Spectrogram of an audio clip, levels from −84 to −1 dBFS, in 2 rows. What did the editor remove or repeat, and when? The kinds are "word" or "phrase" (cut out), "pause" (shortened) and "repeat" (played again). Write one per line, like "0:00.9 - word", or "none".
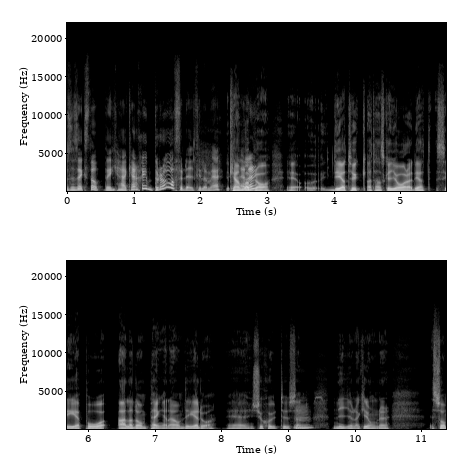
0:02.4 - word
0:04.5 - word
